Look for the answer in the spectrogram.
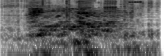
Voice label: robot mammalian greetings; Stellaris; synthetic dawn

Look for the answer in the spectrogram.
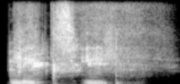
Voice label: humanoid female; Stellaris

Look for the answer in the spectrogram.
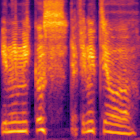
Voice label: humanoid female; Stellaris; humanoids

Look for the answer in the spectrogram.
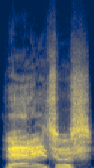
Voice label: humanoid portrait female; Stellaris; humanoids

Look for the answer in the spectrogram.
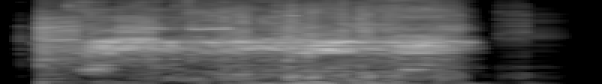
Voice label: robot arthopoid greetings; Stellaris; synthetic dawn

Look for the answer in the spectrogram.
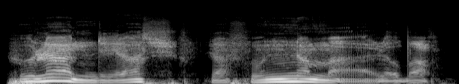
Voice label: humanoid portrait male; Stellaris; humanoids

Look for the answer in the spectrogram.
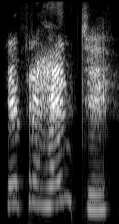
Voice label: humanoid female; Stellaris

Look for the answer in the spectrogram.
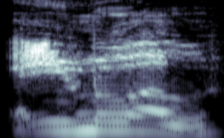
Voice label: humanoid portrait male; Stellaris; humanoids

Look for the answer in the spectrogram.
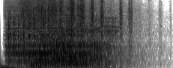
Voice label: portrait synthetic; Stellaris; machineage

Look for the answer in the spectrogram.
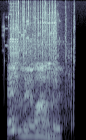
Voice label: robot human male greetings; Stellaris; synthetic dawn

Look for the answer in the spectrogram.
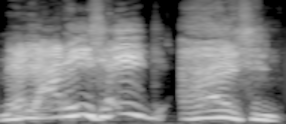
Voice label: humanoid portrait male; Stellaris; humanoids

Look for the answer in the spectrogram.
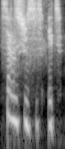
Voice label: humanoid female; Stellaris; humanoids

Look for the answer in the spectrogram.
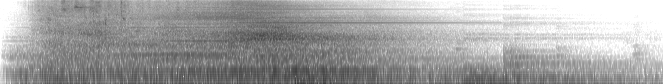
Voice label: archeology event whispering; ancient relics

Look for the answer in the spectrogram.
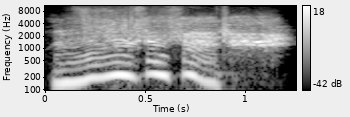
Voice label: humanoid portrait male; Stellaris; humanoids

